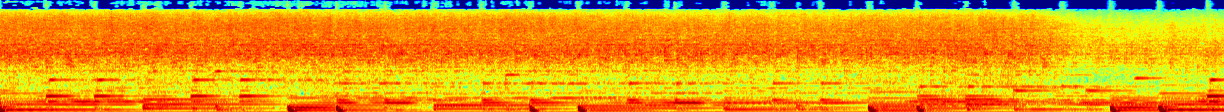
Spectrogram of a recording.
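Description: Kaymati doughnuts deep-frying in hot oil: a dense, steady sizzle that thins near the end. Background music with a beat and bass notes plays underneath.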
